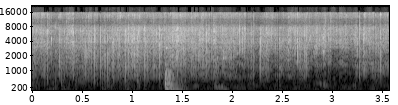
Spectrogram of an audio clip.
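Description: Hot oil frying in a pan makes a steady broadband sizzle throughout, with one brief low thump midway and no voices.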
